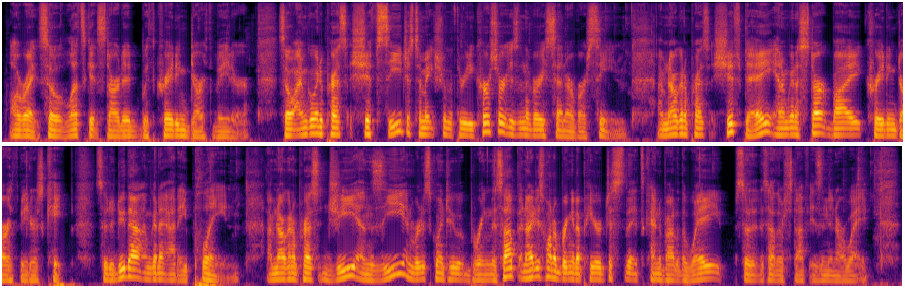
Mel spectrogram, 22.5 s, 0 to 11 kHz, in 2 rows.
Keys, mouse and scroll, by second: 0.0-2.3 shift+middle drag, 2.3 scroll down 1, 2.5 middle click, 2.9 z, 3.1-3.6 scroll down 3, 3.6-4.5 middle drag, 4.5 shift+c, 4.8 middle click, 5.3 click, 5.7 shift+c, 6.1 middle click, 6.5-8.8 scroll up 5, 7.3-7.6 shift+middle drag, 14.2 shift+middle drag, 14.4 scroll up 1, 15.1 g, 17.3 shift+middle click, 17.7 scroll down 2, 18.1-18.5 middle drag, 18.5 g, 19.7-21.4 middle drag, 21.4 g, 21.8 shift+middle click, 21.9-22.5 shift+scroll up 1.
